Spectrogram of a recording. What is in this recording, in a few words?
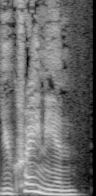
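"ukrainian", British English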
